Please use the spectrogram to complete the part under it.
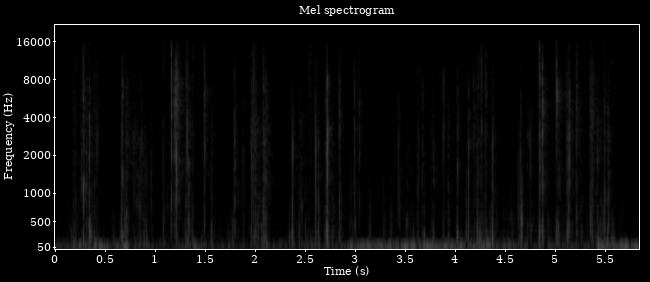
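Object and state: Paper tea sachet, crinkled.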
